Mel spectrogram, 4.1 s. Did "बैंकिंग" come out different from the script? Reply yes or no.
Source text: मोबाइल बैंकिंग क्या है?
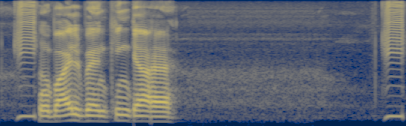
no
